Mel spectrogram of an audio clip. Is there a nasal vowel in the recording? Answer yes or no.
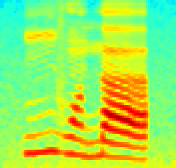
yes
